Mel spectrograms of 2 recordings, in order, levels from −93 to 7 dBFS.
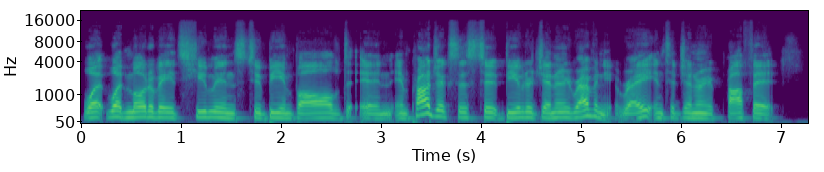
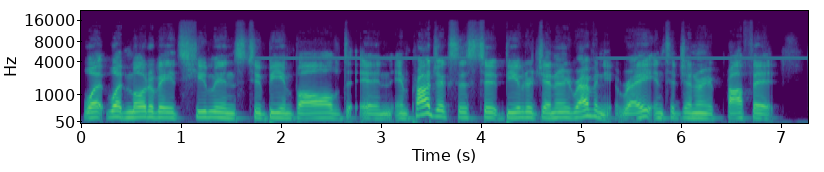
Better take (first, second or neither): first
